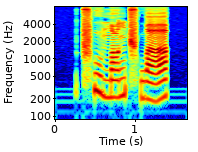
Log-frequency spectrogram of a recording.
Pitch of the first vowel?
falling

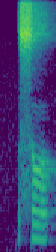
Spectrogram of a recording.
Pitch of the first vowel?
high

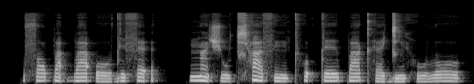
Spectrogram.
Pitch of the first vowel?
high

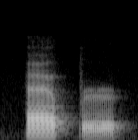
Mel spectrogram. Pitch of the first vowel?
high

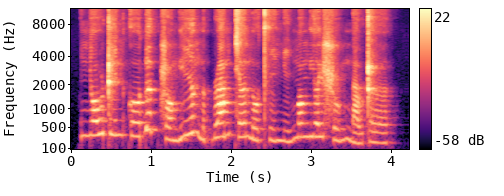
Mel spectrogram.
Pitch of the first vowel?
rising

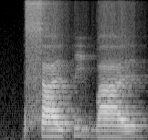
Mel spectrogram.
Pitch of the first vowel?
low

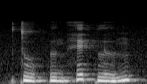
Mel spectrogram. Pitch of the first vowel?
low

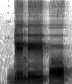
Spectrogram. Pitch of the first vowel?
high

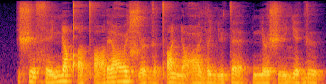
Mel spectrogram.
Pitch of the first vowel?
falling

